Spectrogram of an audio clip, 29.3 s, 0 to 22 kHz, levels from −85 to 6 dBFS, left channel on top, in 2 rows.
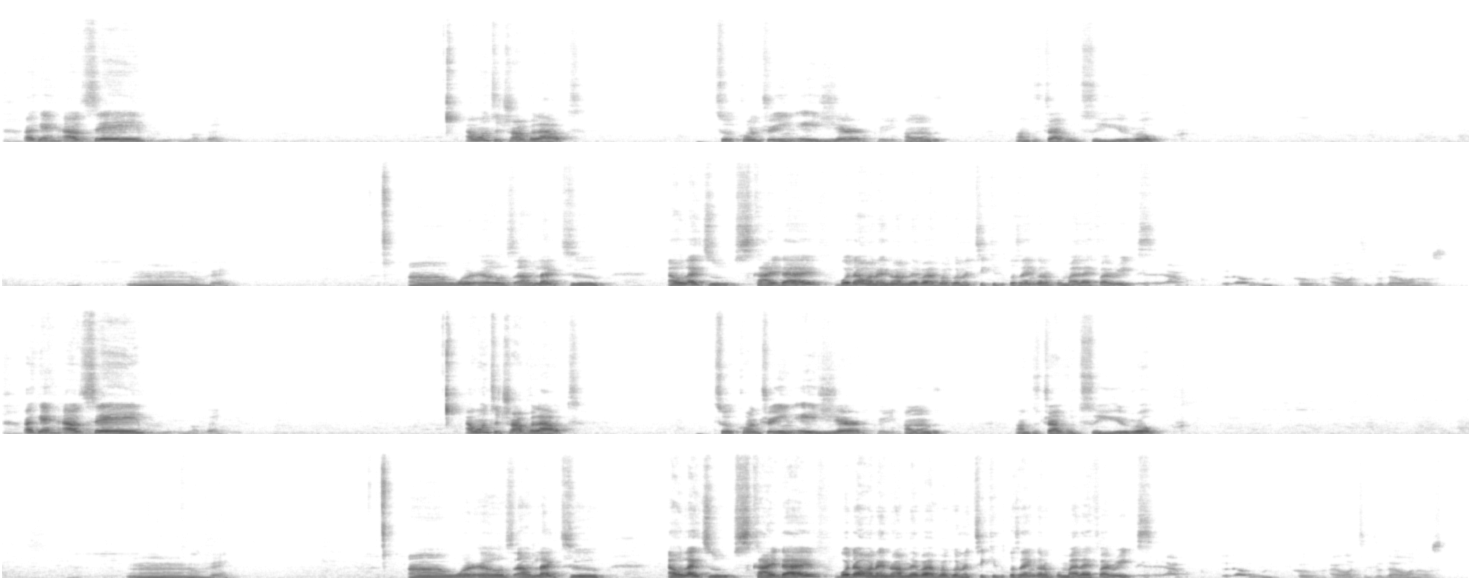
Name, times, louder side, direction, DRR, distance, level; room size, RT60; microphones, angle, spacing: voice 1, 0.0-1.7 4.4-5.8 7.1-8.7 9.0-9.4 10.1-11.6 15.9-16.8 18.7-20.7 21.3-26.2, right 4 dB, 50° right, 0.5 m, -31 dB
voice 2, 8.6-9.0 16.5-17.0 26.0-26.5 26.9-29.1, right 2 dB, 65° right, 1.8 m, -50 dB
8.3 x 5.3 x 4.6 m
head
